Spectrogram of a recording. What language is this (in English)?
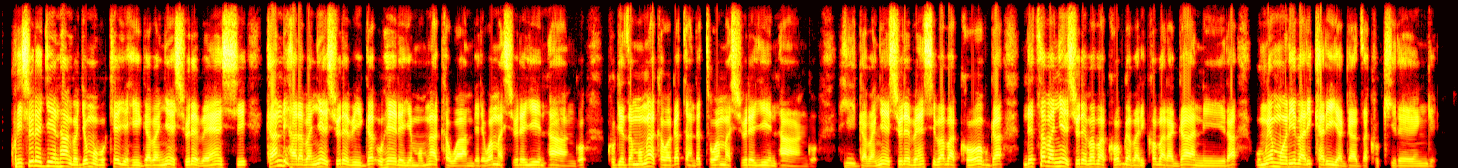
Rundi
